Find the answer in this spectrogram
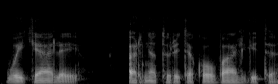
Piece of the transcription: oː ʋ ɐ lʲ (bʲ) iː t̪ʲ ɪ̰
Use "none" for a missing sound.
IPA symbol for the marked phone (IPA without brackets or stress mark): ɡʲ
